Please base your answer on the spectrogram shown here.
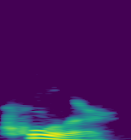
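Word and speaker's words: KULR: out of Webster, Texas, called KU LR, which is pronounced cooler.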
